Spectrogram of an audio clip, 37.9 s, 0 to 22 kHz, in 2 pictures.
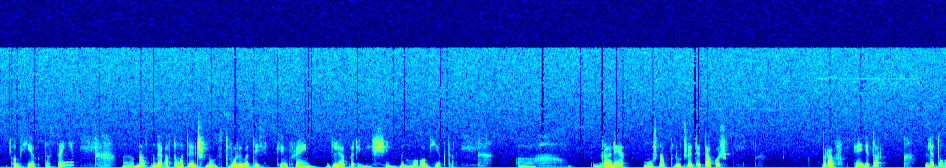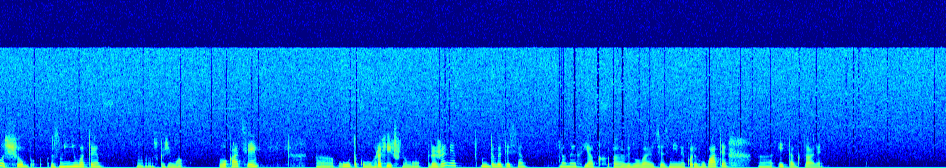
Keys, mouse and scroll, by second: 12.1 click, 16.7 click, 19.2 click, 20.7-21.7 scroll down 1, 22.7 click, 24.4-25.2 scroll down 1, 25.2-25.7 scroll down 3, 27.6 click, 29.1 click, 30.0 click.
